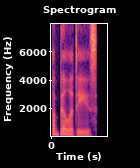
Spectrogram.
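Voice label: "abilities", English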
